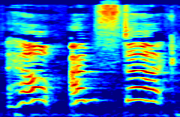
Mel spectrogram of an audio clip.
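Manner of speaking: high, drawn-out mock plea; mock cry for help. Imitating Matt stuck to the wall, mock helpless cry. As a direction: whine for help in a put-on high voice.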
